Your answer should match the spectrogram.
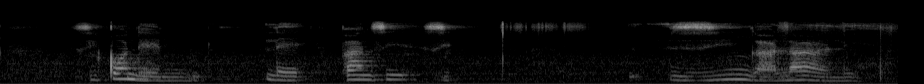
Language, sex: Xhosa, female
